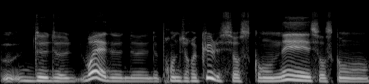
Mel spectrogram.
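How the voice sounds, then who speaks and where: Pitched fairly low, a woman speaks at a moderate pace with ordinary pitch variation. The background is quiet. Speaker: web writer and voice-over actress. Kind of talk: casual chat. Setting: studio. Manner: halting.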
